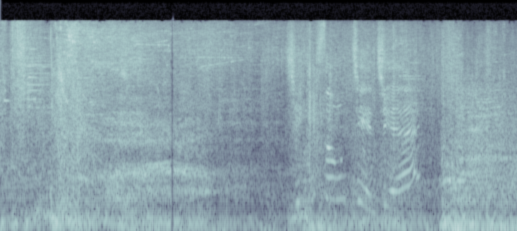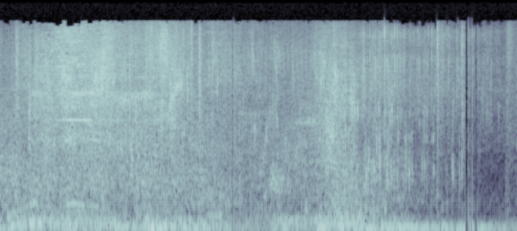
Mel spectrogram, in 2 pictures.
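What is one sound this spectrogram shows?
Fantasy battle sound effects of spells and blows crash and whoosh.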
